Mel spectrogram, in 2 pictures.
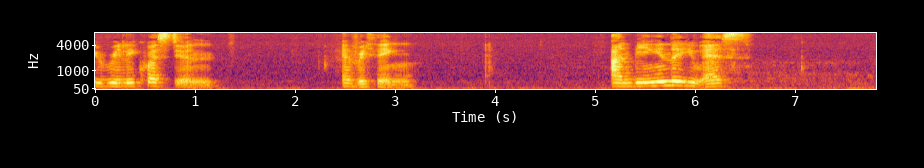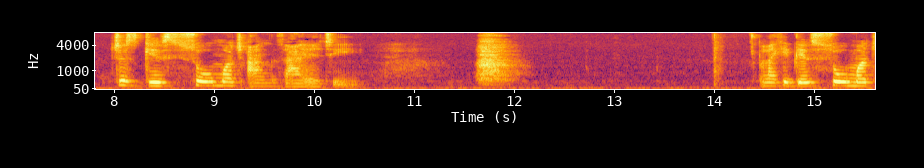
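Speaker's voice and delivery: emotional, moved. Speaking about the anxiety of studying in the US, getting emotional. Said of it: "I'm even getting a bit emotional".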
